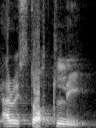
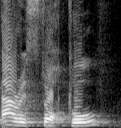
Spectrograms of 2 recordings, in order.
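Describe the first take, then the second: First: The name ends with an extra '-teli' syllable. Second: The name ends with a plain '-tle' sound. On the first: The speaker calls it wrong. "Aristoteli doesn't exist" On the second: The speaker calls it right. "Aristotle is the one people use"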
